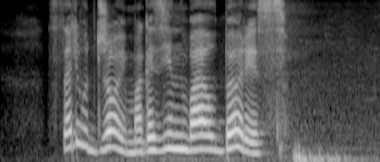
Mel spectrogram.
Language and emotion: Russian, positive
